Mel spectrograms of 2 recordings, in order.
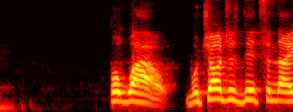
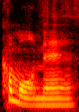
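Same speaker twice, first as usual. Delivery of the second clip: choked up; 6 semitones lower, much slower than usual. Real, not acted. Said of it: "gotta hold myself together".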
